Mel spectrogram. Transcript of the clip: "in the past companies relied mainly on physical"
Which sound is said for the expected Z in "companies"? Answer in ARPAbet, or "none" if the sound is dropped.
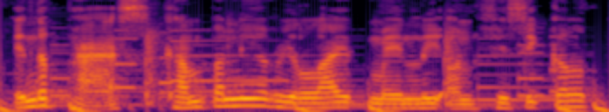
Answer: none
